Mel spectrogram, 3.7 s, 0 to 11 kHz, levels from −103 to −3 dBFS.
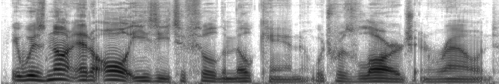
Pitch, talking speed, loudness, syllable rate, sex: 120 Hz, 255 wpm, -18 LUFS, 5.1 syllables/s, male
